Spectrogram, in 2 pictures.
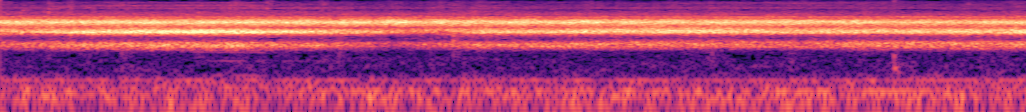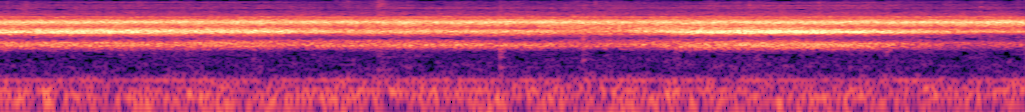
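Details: Frogs in rain: a thick, continuous chorus of rapid high pulses in stacked layers, swelling louder near the start and end, over a dull constant rumble of rainfall.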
